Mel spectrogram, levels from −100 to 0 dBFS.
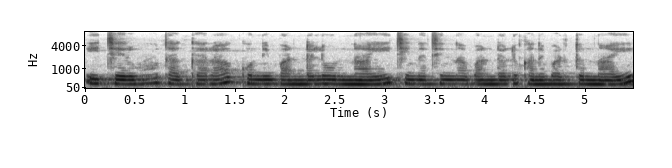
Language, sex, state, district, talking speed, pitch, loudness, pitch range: Telugu, female, Andhra Pradesh, Krishna, 110 wpm, 175 Hz, -14 LUFS, 170-180 Hz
